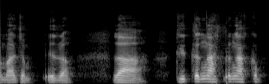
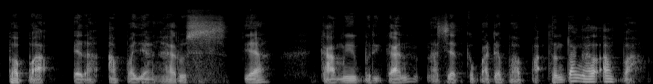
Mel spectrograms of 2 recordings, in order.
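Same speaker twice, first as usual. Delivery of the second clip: gentle probing question; 8 semitones lower, 8 dB quieter than usual. Retold or imitated. Pastor gently prompting the director to tell his story, softly. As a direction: coax him gently to open up.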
